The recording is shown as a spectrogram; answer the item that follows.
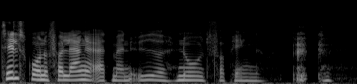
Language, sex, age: Danish, female, 56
